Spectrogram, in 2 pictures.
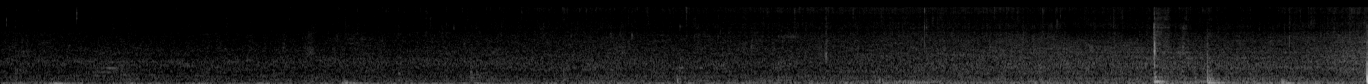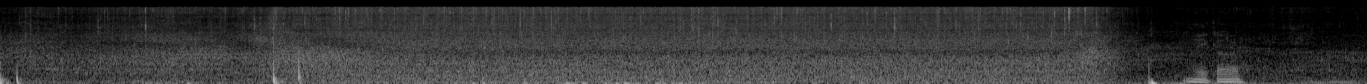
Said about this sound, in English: It's absolutely torrential. Just gonna go over to the window to let you hear it.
